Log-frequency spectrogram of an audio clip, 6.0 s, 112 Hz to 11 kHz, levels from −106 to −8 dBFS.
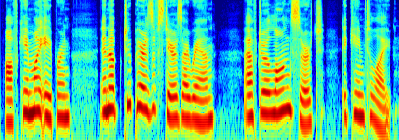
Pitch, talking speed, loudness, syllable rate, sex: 250 Hz, 200 wpm, -17 LUFS, 4.9 syllables/s, female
